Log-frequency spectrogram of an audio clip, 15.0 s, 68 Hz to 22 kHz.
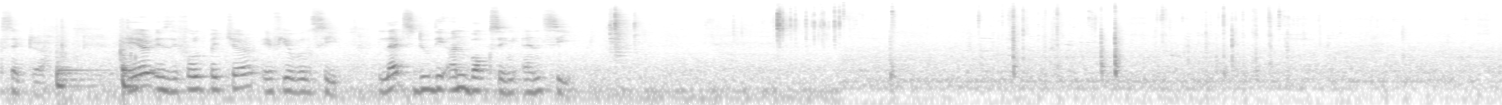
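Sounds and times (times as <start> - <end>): packaging clicks taps and rustles: 7.7 - 15.0.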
